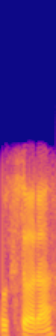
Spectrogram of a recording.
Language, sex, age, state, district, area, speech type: Kannada, male, 60+, Karnataka, Bangalore Rural, rural, conversation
